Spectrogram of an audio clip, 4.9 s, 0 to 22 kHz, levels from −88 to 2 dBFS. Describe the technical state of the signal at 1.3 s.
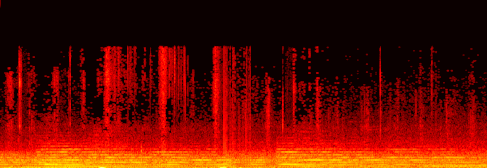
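At 1.3 s the audio is intact, with no dropout, click, distortion or other fault to be heard.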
